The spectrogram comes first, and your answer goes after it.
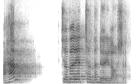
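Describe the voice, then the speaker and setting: Woman teacher on a video call, high bright voice, patient, repeats examples, roomy echo. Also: dull audio. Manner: explains slowly, repeats examples, checks understanding. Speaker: Mandarin teacher. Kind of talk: online class lesson. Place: home room on a video call. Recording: echoey room with long reverb.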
